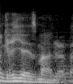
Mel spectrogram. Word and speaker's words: Griezmann: On dit Griezmann, hein. Je le dis bien Griezmann. Griezmann. Comme merguez, soit grillaise.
